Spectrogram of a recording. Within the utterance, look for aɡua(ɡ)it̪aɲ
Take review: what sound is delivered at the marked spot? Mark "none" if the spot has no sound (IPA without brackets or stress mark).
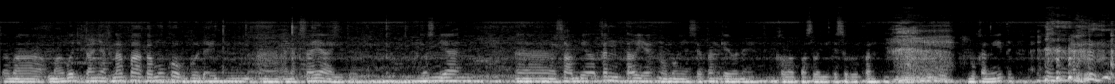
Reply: d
